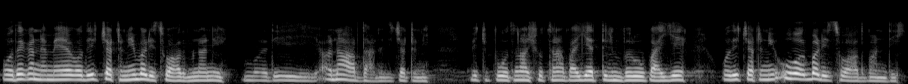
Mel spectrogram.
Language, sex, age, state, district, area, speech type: Dogri, female, 45-60, Jammu and Kashmir, Samba, rural, spontaneous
